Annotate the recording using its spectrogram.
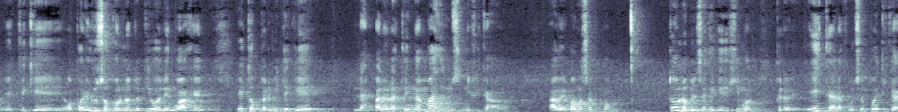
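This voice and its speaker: A man's voice: fairly high pitch, dark tone. A man with a Rioplatense accent, giving a classroom lecture as a teacher. He rambles and keeps checking that his listeners are following. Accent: Rioplatense Spanish. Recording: echoey room, mic far off, faint hum.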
